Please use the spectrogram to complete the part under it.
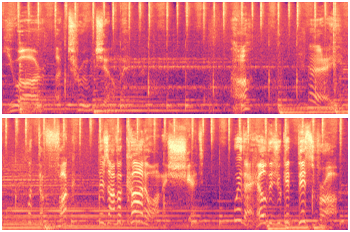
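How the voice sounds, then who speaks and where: A man's voice: high-pitched, very animated, takes it slowly, pauses often, loud music behind the voice, full character voice. An actor playing a brash, foul-mouthed, teasing tough guy in a video game, loose and slangy. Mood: outraged. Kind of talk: English video game dub, animated cutscene acting.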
